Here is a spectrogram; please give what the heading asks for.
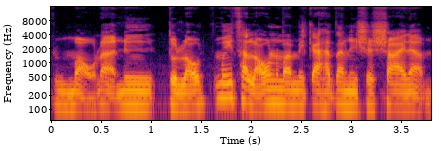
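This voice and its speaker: A poultry trainer gives advice in a casual spoken lesson on raising birds, slipping into English phrases and often checking in with his listeners. His voice is medium-pitched and extremely slow, with no room sound.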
